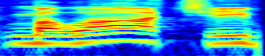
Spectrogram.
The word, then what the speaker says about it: Malachi: And then we get to Malachi, and he's like, God says, listen, if you read the book of Malachi, it's spelled like Malachi, but it's pronounced Malachi.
